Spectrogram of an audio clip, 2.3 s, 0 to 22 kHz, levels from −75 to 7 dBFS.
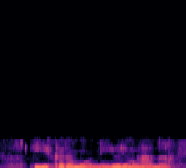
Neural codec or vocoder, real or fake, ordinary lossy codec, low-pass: none; real; AAC, 16 kbps; 7.2 kHz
